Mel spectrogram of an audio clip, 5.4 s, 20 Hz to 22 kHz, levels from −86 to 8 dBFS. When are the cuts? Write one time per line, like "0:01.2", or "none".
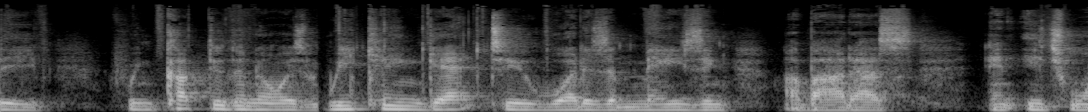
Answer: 0:01.6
